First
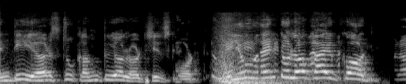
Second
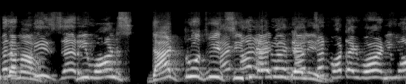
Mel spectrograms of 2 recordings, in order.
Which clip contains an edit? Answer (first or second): first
